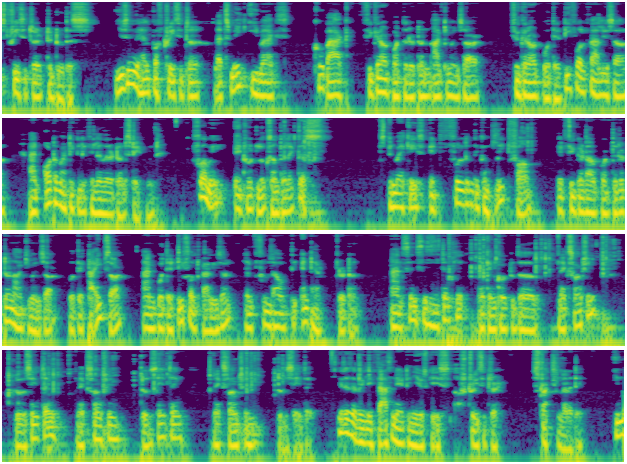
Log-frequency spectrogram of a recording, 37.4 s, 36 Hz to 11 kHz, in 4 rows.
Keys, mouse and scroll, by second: 1.4 Tab, 11.9 o, 13.5-14.3 typing, 14.7 Escape, 27.1-32.2 typing, 32.9 click.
